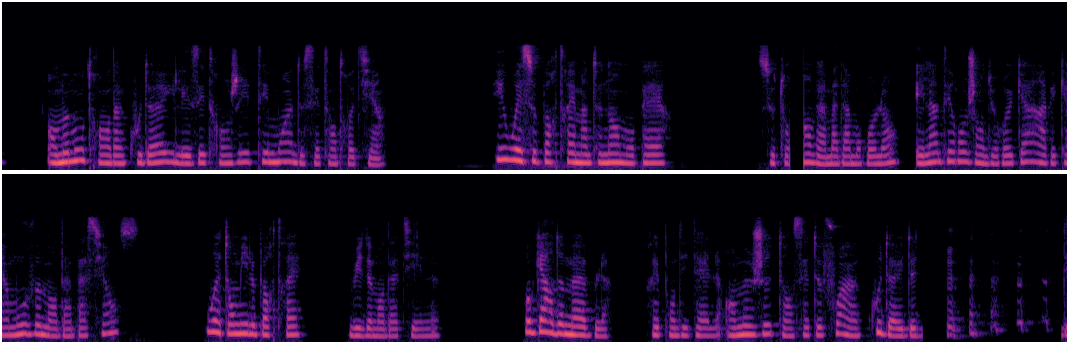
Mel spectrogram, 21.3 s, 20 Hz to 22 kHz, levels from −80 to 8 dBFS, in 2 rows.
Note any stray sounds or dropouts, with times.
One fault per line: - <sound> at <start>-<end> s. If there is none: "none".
- dropout at 7.9-8.0 s
- laugh at 20.1-21.2 s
